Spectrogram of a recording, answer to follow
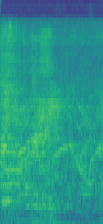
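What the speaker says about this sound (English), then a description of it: "As we see the ambulance go by now" An ambulance siren wails faintly in the distance at a high school football game between Cadillac and Alpena, its tone rising and falling steadily for about a second.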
